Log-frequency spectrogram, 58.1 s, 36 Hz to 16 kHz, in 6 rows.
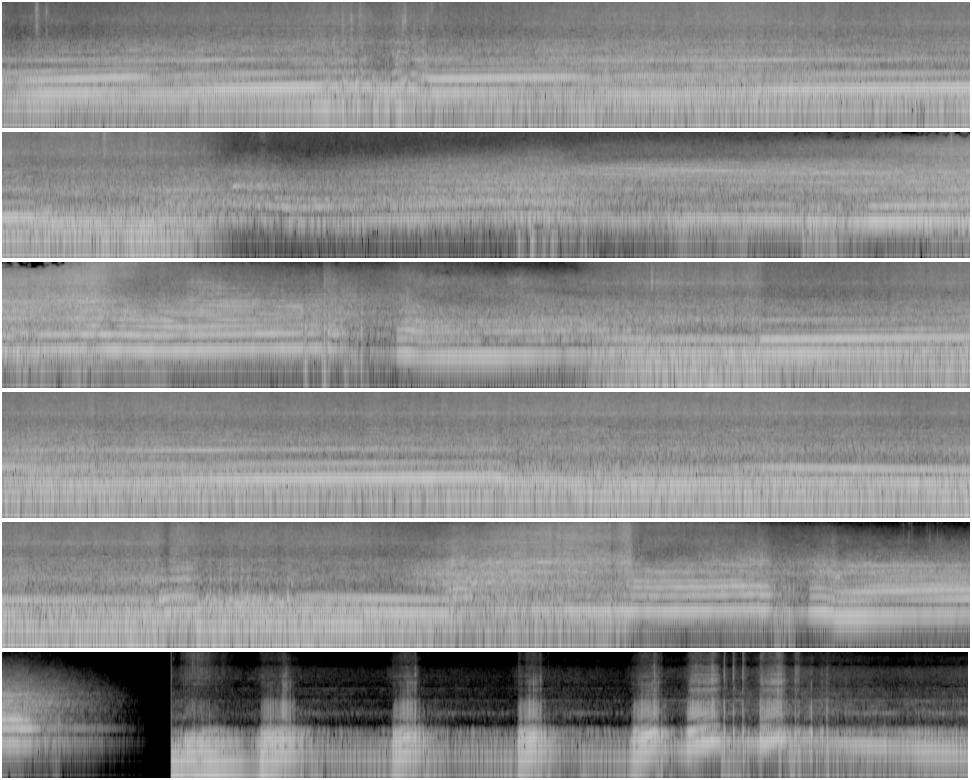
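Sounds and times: car engine revving through gears: 0.0s - 52.8s, 53.5s - 54.0s, 54.6s - 56.8s.

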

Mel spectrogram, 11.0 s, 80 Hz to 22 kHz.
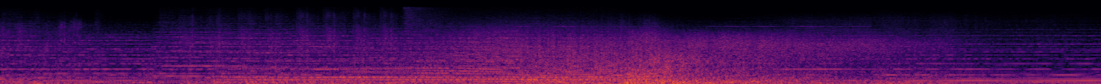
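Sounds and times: aircraft engine: 0.0s - 11.0s
orchestral music: 0.0s - 11.0s
explosion rumble: 5.4s - 9.6s.

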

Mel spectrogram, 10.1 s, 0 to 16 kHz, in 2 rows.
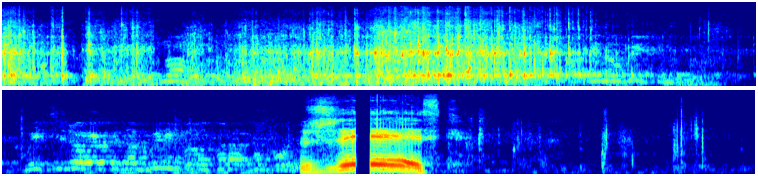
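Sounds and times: glass bottles clinking: 1.8s - 4.2s.

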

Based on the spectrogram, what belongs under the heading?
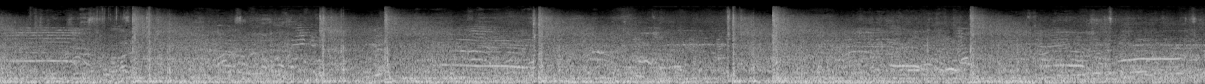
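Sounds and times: sharp bangs: 0.0s - 11.3s
crowd chatter: 0.0s - 12.0s.

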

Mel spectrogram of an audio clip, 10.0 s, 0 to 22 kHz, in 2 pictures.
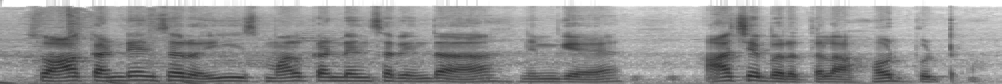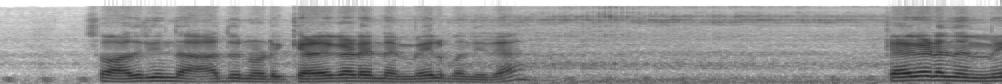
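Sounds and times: man's voice: 0.0s - 7.7s
steady background hum: 0.0s - 10.0s.

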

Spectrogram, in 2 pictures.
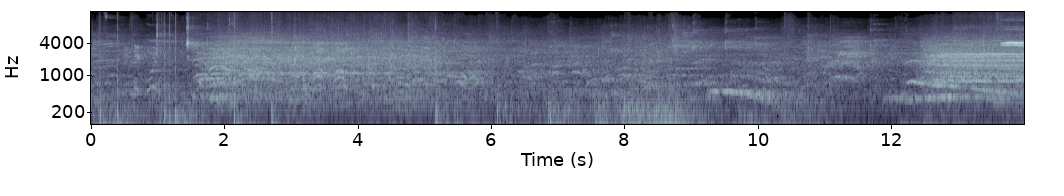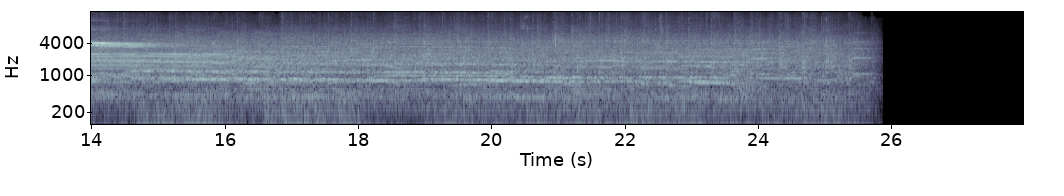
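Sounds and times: players and spectators shouting: 1.5s - 5.4s, 11.0s - 25.8s.

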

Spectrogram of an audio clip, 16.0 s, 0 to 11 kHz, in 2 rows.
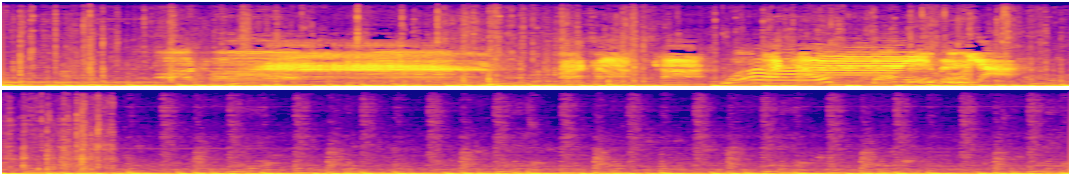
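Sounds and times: electronic toys chattering and singing: 0.0s - 8.0s.

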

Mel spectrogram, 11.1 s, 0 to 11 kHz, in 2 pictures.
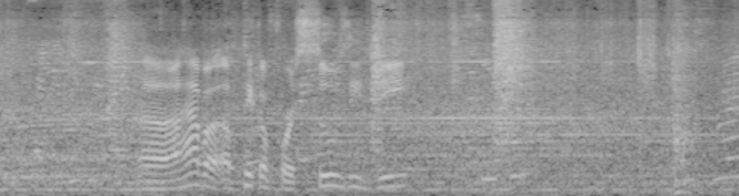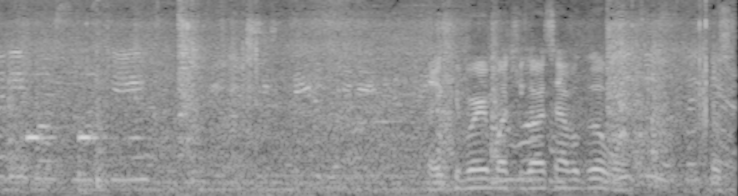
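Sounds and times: kitchen equipment humming: 0.0s - 11.0s.

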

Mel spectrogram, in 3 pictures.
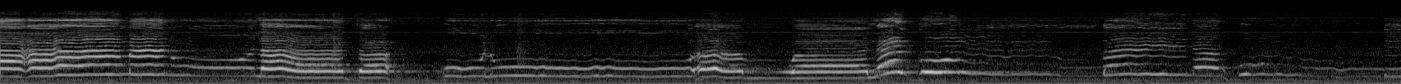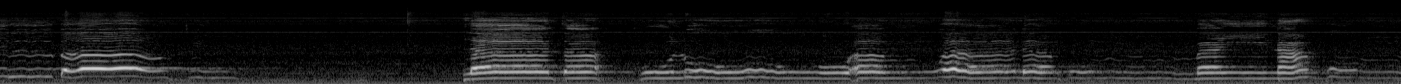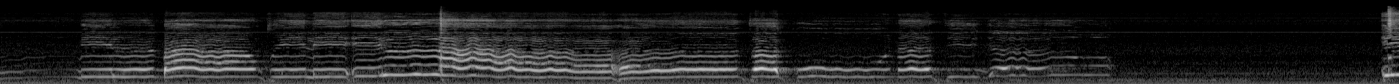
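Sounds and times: boy reciting in long notes: 0.0s - 16.4s, 18.6s - 39.2s.

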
